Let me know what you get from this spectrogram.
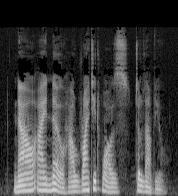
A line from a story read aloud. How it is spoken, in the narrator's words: he said softly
